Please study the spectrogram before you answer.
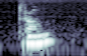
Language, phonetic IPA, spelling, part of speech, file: Polish, [trɔ̃n], tron, noun, LL-Q809 (pol)-tron.wav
